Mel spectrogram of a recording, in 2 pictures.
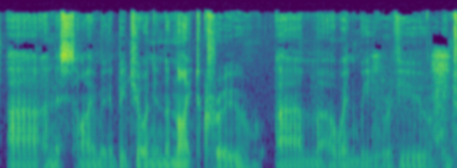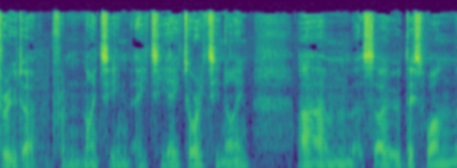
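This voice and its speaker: A man's voice: low-pitched, sharp tone, dry recording. A man hosting a casual film review podcast, speaking in a hesitant, rambling way. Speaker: podcast host.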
